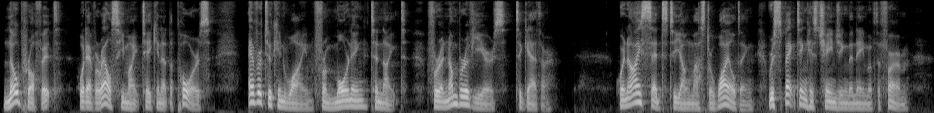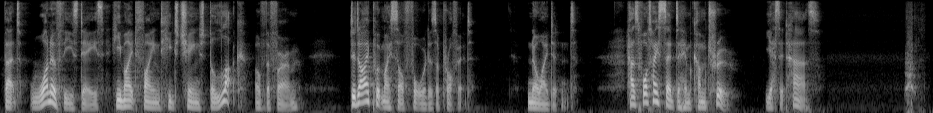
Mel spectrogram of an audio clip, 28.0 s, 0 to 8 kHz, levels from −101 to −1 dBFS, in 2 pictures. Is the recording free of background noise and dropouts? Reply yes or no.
no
